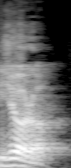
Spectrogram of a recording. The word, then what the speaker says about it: Yoro: we go for Lenny yoro you to pronounce joro Lenny joro awesome cannot wait so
